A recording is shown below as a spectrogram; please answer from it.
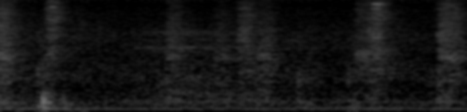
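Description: Near silence, with the faint strokes of a felt-tip marker writing on paper.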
